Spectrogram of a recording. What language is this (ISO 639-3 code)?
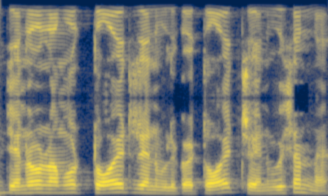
asm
